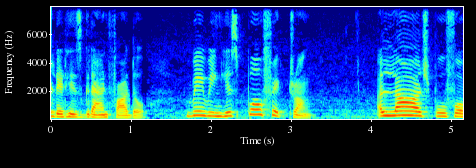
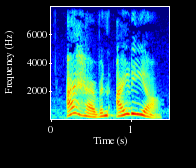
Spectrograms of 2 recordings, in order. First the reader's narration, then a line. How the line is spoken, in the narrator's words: cried Mika, the monkey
